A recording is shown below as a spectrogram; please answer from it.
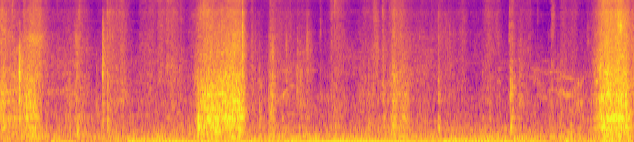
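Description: A heavy potted lemongrass plant being rolled on its side to loosen the soil, giving a continuous rough rubbing and grinding rumble with low scraping surges, close by and without talk.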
